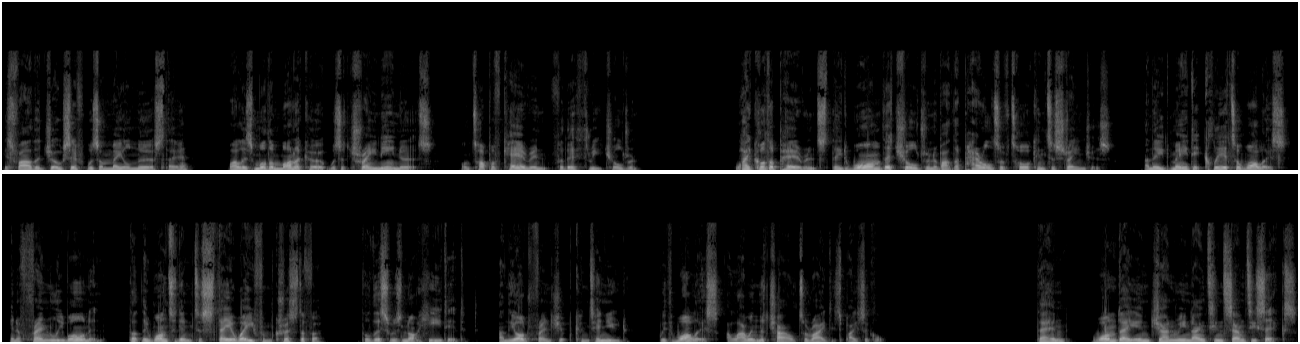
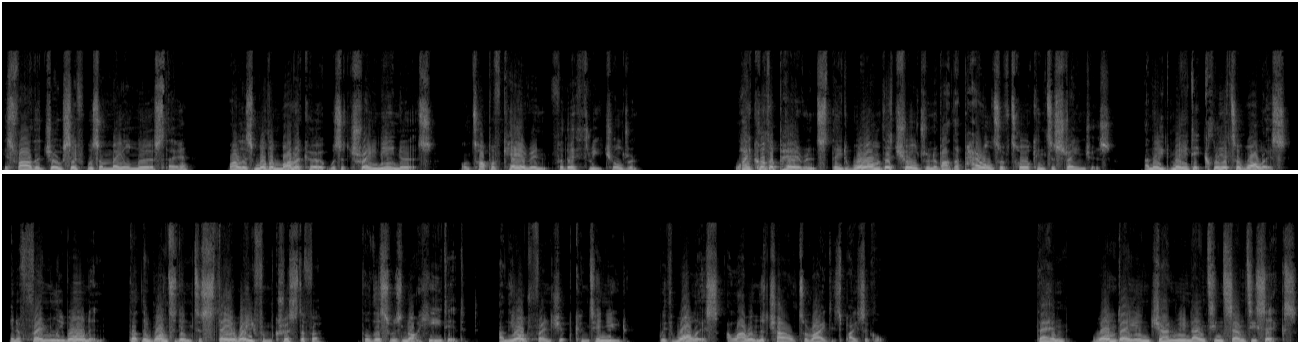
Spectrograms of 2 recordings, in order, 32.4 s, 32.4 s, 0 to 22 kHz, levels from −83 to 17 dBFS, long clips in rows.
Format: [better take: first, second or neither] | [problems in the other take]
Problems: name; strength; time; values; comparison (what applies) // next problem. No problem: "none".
first | distortion; heavy; 8 dB below the speech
